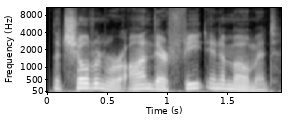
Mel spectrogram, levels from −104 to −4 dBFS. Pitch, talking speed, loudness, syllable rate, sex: 145 Hz, 275 wpm, -17 LUFS, 6.3 syllables/s, male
